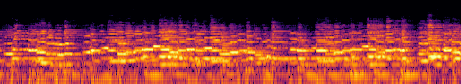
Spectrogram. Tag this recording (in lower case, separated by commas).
cello, double bass, bowed string instrument, fiddle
